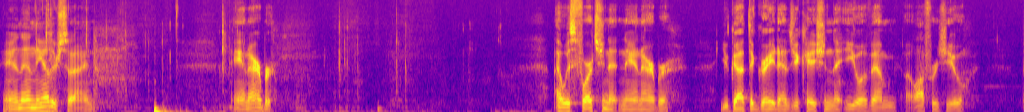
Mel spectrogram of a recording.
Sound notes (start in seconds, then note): none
